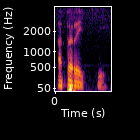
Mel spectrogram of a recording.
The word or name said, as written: Apparecchj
